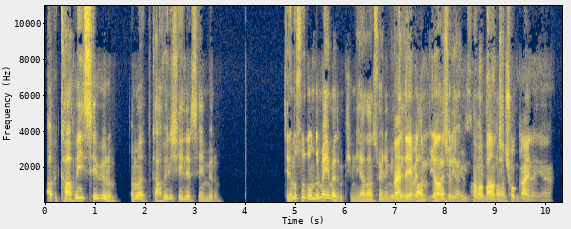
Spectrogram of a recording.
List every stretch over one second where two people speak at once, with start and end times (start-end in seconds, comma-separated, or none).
6.8-9.6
